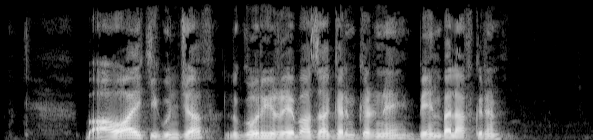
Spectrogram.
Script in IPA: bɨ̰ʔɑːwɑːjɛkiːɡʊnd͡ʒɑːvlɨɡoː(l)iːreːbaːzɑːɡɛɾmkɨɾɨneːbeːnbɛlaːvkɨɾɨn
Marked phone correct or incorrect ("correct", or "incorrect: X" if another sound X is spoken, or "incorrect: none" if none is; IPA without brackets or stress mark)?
incorrect: ɾ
